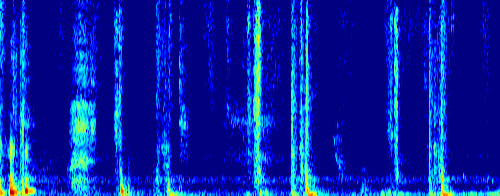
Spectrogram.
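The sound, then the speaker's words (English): Playing cards flipped over during a tabletop card game: a few short, dry snaps and taps spread across the moment, with quiet gaps between them. “This is the game with cards. Let me flip.”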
